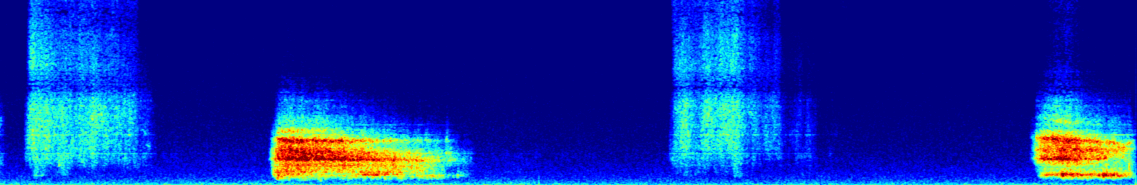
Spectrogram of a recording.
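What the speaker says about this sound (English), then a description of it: "Deep breaths through the nose." Slow, deep breathing through the nose during a post-exercise stretch, four soft hissing breaths spaced several seconds apart, close and quiet with near silence between.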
